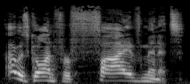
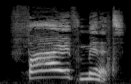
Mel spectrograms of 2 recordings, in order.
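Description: First: Said in the usual way. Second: "Five minutes" stretched slow and pitched high; incredulous emphasis. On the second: Real, not acted. Repeating for emphasis.

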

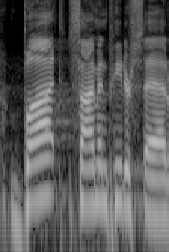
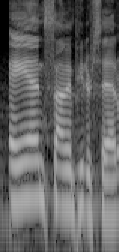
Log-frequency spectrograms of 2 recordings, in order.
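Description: First: But punched at the start; stress on But. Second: And punched at the start; stress on And. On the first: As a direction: lean on "But" as the joining word. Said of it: "verse thirty-six would normally read". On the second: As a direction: lean on "And" as the joining word. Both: Shown as a demonstration.

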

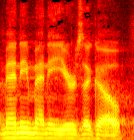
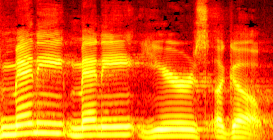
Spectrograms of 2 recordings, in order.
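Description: First: Many, many years ago dropped low and softer; softer emphasis. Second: Many raised high then slowed years ago; stress on many. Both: Shown as a demonstration. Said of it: "Let me emphasize that".

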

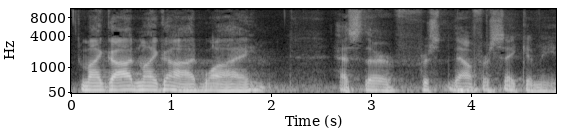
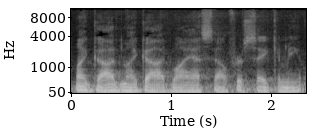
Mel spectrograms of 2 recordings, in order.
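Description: First: Said in the usual way. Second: Much softer and lower, reverent hush; hushed cry. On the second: Acted. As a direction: sink the quote into an awed hush. Climactic central cry, hushed.

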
